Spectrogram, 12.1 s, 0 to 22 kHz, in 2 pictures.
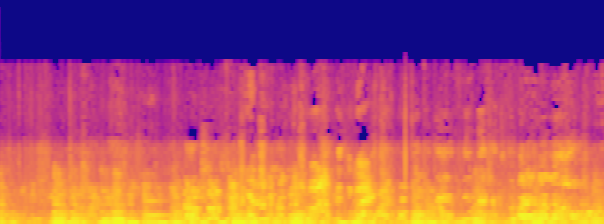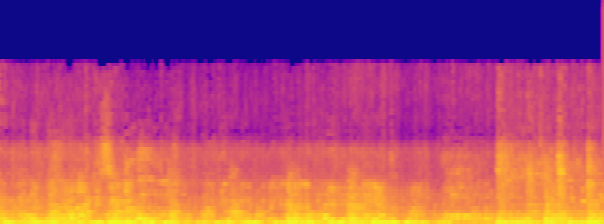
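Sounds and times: music with regular beat: 0.0 - 9.8, 10.9 - 12.0
children chattering in crowd: 0.0 - 12.0.

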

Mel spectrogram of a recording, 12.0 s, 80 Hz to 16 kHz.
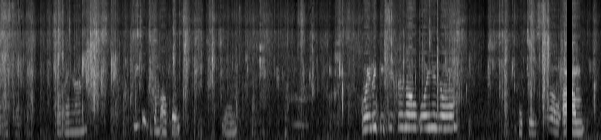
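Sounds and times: plastic wrapping crinkling: 0.0 - 12.0.

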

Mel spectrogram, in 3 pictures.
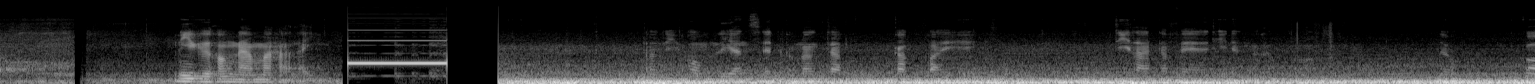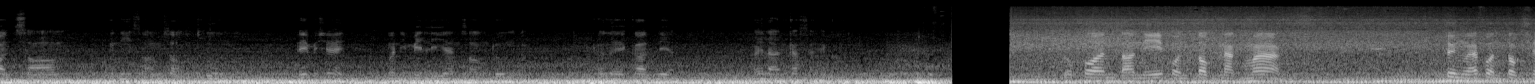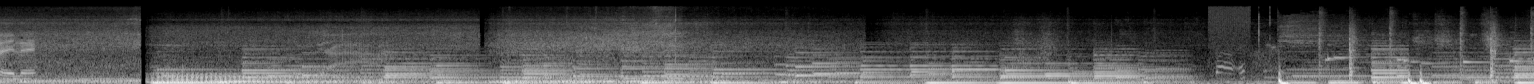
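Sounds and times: test-tone beep: 3.5 - 4.5.

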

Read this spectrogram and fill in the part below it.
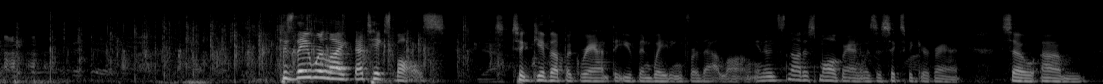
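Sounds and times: audience applause: 0.0 - 5.1.

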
